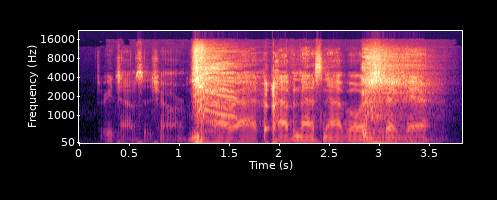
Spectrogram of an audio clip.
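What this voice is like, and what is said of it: Bad Matthew McConaughey impression. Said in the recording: “a really bad Matthew McConaughey impersonator.”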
